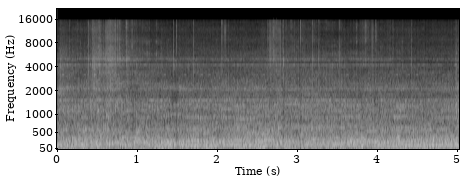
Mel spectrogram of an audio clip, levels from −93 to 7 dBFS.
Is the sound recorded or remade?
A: remade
